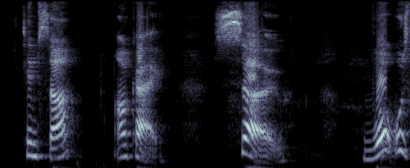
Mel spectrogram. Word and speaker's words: Timsah: Timisia, correct pronunciation? Timsah.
